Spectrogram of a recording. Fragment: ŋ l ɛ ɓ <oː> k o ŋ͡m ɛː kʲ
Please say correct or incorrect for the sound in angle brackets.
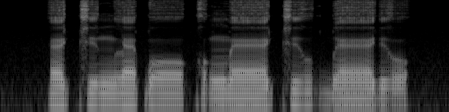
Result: correct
